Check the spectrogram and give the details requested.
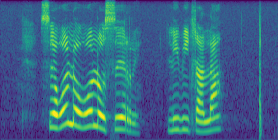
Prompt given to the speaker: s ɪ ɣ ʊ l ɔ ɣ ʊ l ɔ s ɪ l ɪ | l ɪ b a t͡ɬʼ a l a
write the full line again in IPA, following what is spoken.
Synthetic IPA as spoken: s ɪ ɣ ʊ l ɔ ɣ ʊ l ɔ s ɪ r ɪ | l ɪ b i t͡ɬʼ a l a

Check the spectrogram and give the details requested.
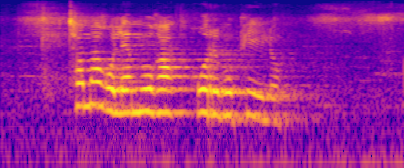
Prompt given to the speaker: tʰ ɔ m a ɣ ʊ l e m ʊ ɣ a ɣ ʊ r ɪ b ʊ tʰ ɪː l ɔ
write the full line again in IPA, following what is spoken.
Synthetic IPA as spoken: tʰ ɔ m a ɣ ʊ l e m ʊ ɣ a ɣ ʊ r ɪ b ʊ pʰ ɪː l ɔ

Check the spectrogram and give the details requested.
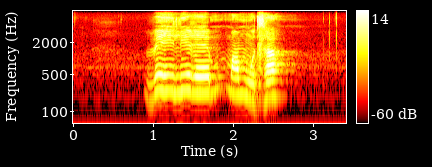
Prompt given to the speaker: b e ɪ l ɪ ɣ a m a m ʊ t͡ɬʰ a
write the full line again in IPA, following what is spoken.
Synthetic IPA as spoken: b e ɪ l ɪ ɣ ɛ m a m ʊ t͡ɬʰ a

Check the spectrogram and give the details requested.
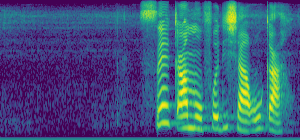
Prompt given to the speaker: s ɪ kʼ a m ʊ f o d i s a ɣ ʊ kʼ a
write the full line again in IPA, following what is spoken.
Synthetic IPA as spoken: s ɪ kʼ a m ʊ f o d i ʃ a ɣ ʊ kʼ a

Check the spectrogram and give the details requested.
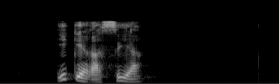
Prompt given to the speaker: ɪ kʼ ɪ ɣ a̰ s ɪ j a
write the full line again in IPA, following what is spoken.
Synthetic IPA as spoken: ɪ kʼ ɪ ɣ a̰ s ɪ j a

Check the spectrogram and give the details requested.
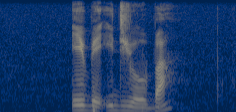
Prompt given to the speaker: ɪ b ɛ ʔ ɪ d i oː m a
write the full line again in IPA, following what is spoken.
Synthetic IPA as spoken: ɪ b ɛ ʔ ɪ d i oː b a

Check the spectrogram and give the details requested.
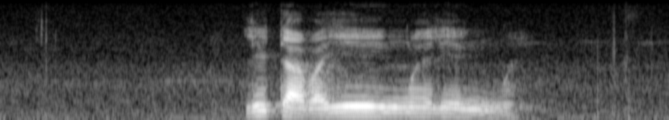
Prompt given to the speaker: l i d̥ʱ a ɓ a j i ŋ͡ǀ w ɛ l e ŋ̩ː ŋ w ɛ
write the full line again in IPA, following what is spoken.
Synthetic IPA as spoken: l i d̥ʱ a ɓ a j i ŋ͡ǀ w ɛ l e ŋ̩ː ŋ w ɛ

